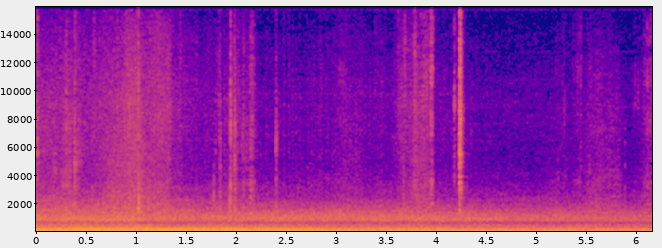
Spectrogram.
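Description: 2015.5 Volvo XC60 T6 AWD engine idling steadily, heard from the cabin, with a few light clicks of handling over it.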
